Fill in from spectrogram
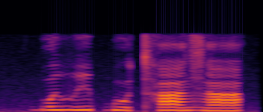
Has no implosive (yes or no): no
